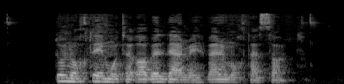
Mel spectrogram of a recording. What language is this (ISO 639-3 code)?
fas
